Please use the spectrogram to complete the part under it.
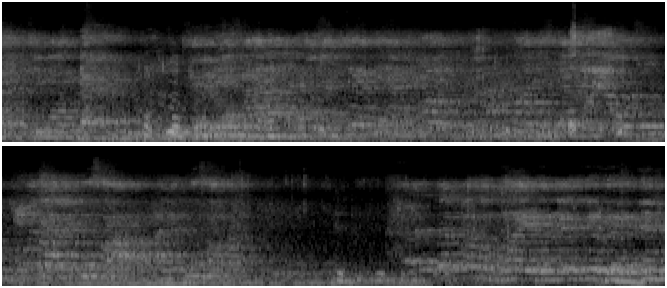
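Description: A man preaches through a loudspeaker in a large echoing hall.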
